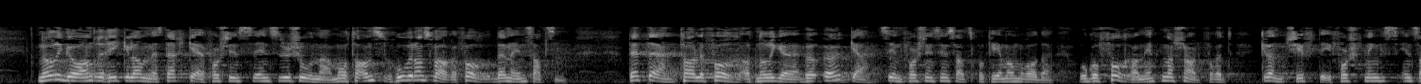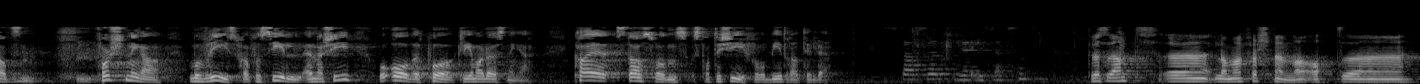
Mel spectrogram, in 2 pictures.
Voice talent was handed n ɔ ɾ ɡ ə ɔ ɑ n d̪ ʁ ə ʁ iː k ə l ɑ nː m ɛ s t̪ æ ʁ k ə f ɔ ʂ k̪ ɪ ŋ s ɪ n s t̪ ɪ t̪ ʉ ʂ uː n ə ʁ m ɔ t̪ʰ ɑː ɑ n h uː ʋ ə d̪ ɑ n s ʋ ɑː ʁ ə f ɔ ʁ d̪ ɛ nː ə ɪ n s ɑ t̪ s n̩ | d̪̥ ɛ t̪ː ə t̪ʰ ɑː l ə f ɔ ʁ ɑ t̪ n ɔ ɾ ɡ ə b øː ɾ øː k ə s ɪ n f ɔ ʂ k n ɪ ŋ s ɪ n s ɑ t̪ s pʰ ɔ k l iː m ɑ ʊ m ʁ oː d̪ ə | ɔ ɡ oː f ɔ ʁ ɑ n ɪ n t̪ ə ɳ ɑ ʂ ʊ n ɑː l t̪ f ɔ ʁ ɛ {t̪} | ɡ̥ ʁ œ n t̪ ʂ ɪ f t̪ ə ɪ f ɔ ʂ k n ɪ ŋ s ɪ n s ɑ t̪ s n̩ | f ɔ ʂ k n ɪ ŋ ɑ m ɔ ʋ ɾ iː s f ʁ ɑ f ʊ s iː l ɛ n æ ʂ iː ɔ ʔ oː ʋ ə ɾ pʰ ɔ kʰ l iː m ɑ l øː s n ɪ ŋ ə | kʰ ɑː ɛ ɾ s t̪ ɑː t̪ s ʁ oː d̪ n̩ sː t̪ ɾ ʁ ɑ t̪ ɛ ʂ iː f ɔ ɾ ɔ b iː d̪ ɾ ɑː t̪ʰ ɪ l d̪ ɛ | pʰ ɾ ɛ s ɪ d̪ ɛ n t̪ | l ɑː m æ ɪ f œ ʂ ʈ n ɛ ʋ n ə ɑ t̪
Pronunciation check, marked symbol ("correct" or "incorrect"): correct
